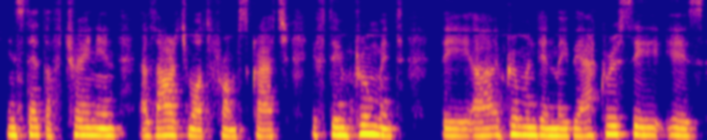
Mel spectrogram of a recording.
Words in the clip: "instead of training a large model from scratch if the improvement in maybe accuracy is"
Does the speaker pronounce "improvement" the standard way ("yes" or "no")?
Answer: yes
